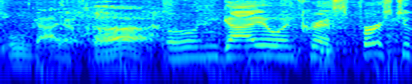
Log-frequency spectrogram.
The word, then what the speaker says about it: Ngaio: We have the same spelling, but it's a different pronunciation. Hers is Ngaio, mine is Ngaio.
